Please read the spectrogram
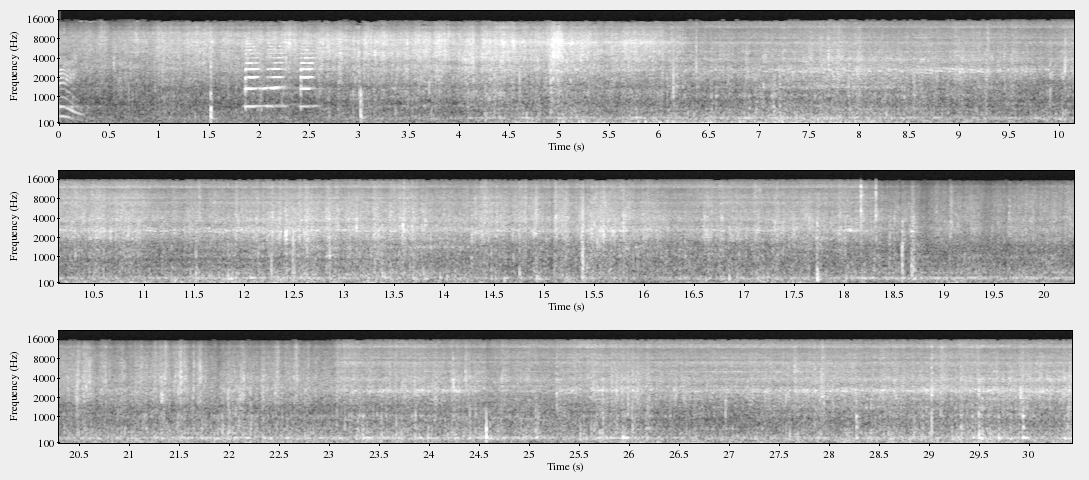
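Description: A mountain bike rolling over a dry-leaf-covered dirt trail, heard from the rider's camera: tyre and trail noise with a steady whirring from the bike and scattered small clicks and rattles. Wind rumbles on the camera microphone, strongest from about four to ten seconds in.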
